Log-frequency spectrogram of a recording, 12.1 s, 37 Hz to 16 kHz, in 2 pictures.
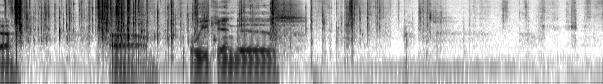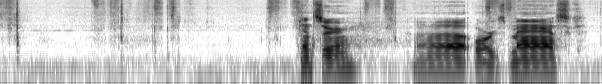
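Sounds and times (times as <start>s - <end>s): trading cards rustling and clicking: 0.0s - 6.3s.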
